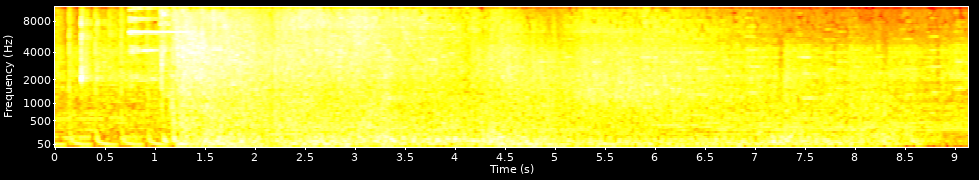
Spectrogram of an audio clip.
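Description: A massive explosion levels a town in a video game, a loud sustained roar and rumble that begins abruptly after a brief pause and stays dense and powerful for several seconds without anyone speaking.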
